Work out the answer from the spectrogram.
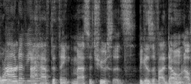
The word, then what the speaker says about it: Massachusetts: by people for saying Massachusetts that I had to start remembering that there's a chew in the middle of it and that's the only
